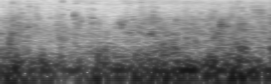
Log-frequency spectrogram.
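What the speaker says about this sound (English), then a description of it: "Got some wind coming through here." Wind gusts through a burned-forest campsite in Algonquin Park, a steady low rumble buffeting close against the microphone with no voices.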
